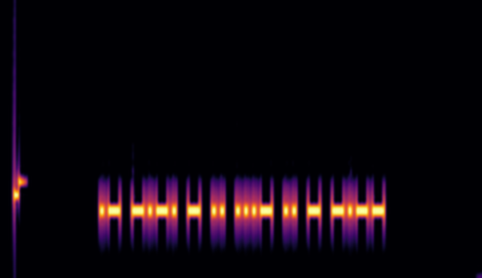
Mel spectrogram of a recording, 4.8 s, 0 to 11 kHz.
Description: Morse code, heard as a keyed tone, about 30 wpm, 700 Hz. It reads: ACTIVITY
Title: Sentences from Top 1000 Words - Review Part 4 - New Word Drill - 30wpm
